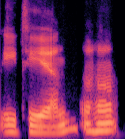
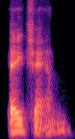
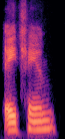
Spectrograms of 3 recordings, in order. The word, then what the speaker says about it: Etienne: So his last name, according to him, is actually pronounced Achan. Achan. Achan? Achan. with a little more A in the back end of it. A-chain.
